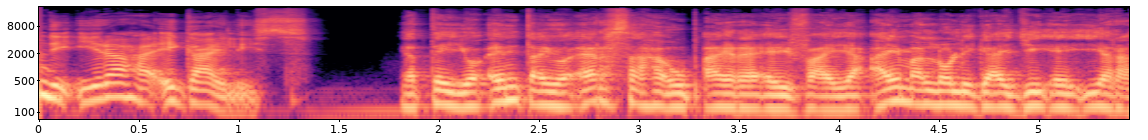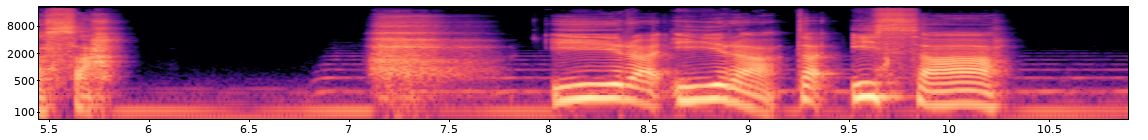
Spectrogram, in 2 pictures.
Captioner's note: sigh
